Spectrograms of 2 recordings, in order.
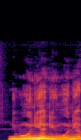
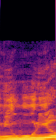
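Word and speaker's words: pneumonia: निमोनिया पी न्यूमोनिया मत बोलिएगा इसको, निमोनिया है, पी साइलेंट रहता है भाई, ठीक है।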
